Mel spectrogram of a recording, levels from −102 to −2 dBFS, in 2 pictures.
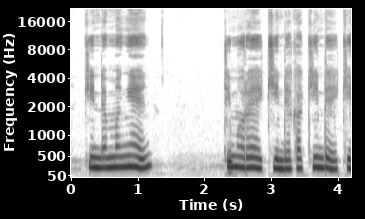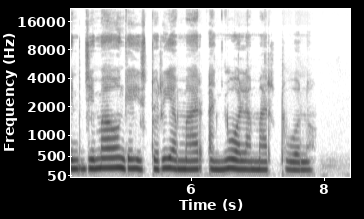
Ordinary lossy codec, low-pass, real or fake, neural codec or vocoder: none; none; real; none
